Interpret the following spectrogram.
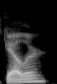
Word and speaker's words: Geller: this one oh me too Sarah yeah Michelle Geller gallar I hate when people do that what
